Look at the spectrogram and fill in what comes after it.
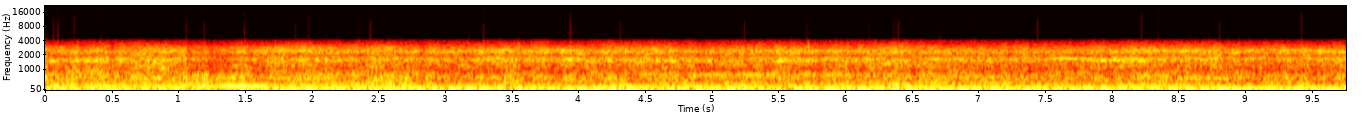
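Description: Drag-race cars idling with a steady low rumble, among them a 1969 Camaro's 454 big-block V8 running through open exhaust cut-outs.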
